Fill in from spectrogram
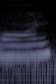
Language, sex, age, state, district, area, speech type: Punjabi, female, 60+, Punjab, Muktsar, urban, read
